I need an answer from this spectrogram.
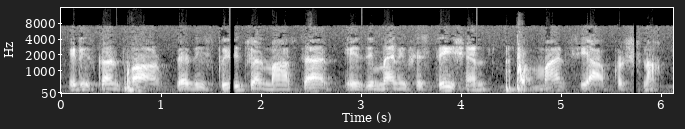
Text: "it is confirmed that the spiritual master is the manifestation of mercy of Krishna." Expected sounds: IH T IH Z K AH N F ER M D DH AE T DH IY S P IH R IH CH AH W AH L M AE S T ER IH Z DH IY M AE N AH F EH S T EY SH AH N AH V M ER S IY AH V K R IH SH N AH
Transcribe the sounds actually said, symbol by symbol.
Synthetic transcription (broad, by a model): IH T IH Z K AH N F ER M D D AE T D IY S P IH R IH CH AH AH L M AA S T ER IH Z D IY M AE N AH F EH S T EY SH AH N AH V M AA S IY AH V K R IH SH N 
